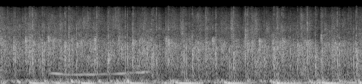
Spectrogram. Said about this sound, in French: Et ben, vous pouvez l'applaudir, Perrine.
